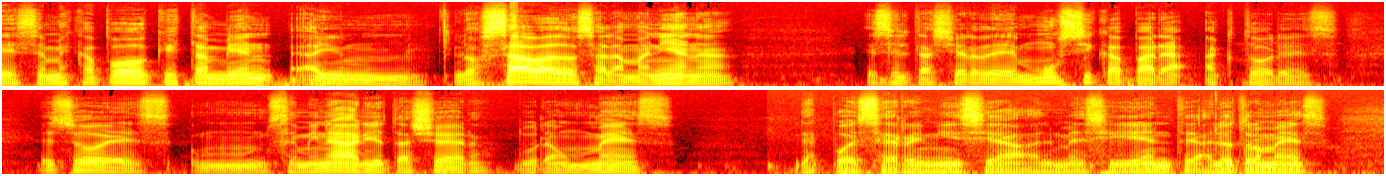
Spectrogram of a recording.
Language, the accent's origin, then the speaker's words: Spanish; San Fernando, Buenos Aires Province, Argentina; Vengo de la provincia de Buenos Aires.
